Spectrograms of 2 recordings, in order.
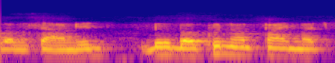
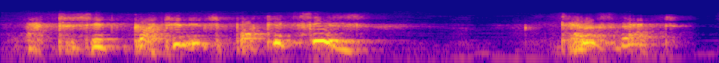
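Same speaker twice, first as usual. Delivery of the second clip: sharp, high-pitched hissing; 4 dB louder than usual. Narrating Gollum's question to Bilbo out of the gloom: sharp hissing. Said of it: "out of the gloom came a sharp tss".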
